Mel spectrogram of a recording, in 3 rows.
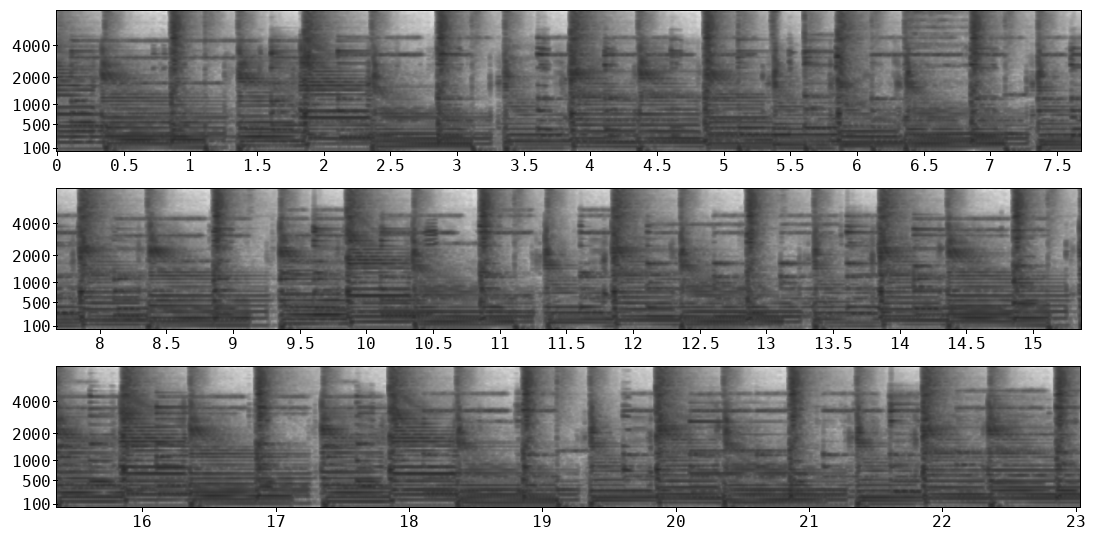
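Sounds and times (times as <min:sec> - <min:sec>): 
fast guitar riffs: 0:00.0 - 0:23.0.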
